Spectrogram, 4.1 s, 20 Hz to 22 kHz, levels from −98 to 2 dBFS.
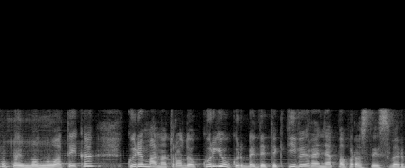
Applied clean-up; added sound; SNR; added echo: neural separator model SepFormer DNS4.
